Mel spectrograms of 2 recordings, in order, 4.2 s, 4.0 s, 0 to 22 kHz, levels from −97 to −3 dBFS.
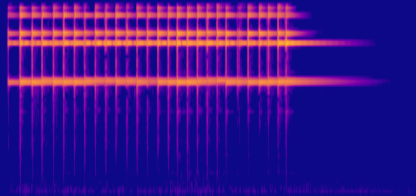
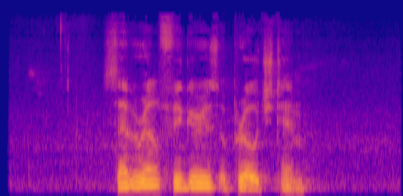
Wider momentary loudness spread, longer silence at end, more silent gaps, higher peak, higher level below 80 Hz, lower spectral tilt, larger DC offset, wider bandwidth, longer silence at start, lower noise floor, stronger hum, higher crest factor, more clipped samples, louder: second, 4 LU vs 14 LU; about the same, 0.9 s vs 0.9 s; neither; first, 0 dBFS vs -14 dBFS; second, under -90 dBFS vs -80 dBFS; second, 10.5 dB/octave vs -6 dB/octave; neither; first, 19 kHz vs 16 kHz; second, 0.1 s vs 1.05 s; first, -82 dBFS vs -60 dBFS; neither; about the same, 20 dB vs 16 dB; neither; first, -15 LUFS vs -29 LUFS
